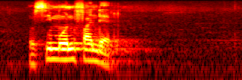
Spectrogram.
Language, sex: Xhosa, male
